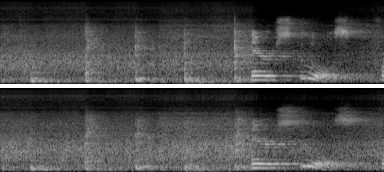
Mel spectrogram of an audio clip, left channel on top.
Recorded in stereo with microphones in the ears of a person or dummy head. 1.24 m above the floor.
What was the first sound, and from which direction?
Footsteps, 25° right (ahead or behind).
